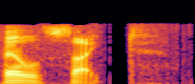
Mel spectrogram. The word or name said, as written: Felsite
